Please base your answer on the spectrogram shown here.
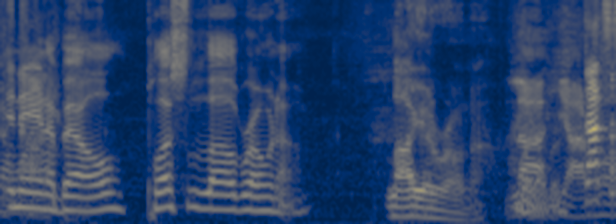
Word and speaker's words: La Llorona: you got to remember, give it that my Sharona, and that's how I now know how to say it because I go La Llorona.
